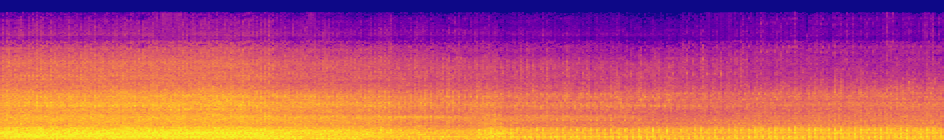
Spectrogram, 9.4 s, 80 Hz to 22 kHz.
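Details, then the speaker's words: John Deere L100 lawn tractor small engine, very cold day, after carburetor cleaning and valve adjustment: long steady whirring crank about four beats a second without catching; still hard starting. "so see doesn't start any easier"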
